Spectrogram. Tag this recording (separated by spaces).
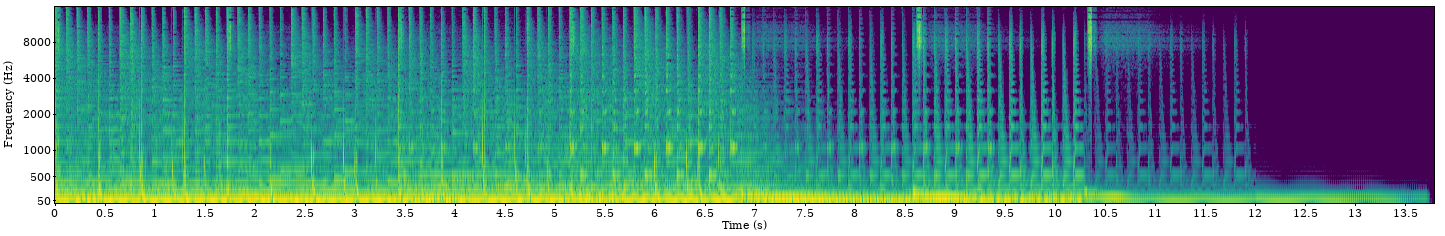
You marvelous title mixed editing animation track can drum flash use intro acidpianosnarekick A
